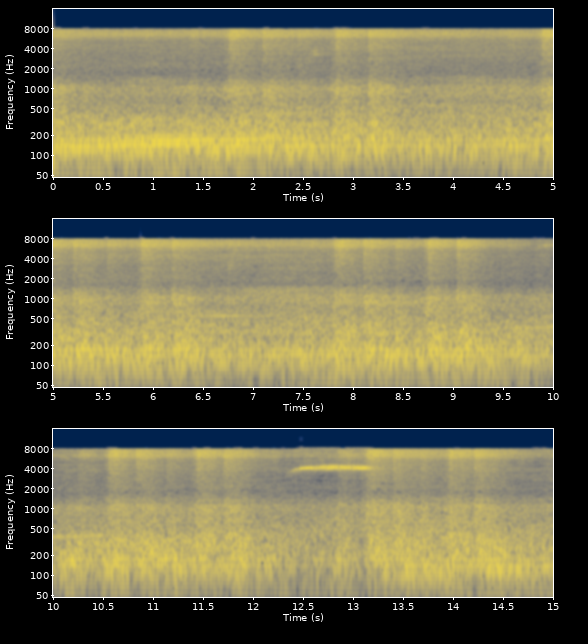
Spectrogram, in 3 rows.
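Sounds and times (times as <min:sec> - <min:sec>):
train rumbling over bridge: 0:00.0 - 0:15.0.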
